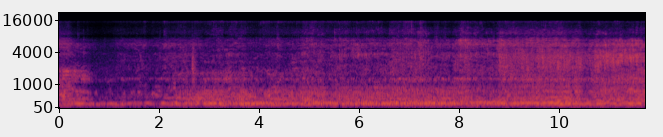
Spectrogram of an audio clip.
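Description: An engine running steadily, getting louder about two seconds in.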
